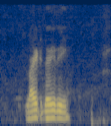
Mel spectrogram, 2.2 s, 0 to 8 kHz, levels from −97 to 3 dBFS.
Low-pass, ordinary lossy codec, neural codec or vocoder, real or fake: 7.2 kHz; MP3, 64 kbps; codec, 16 kHz in and 24 kHz out, 1.1 kbps, FireRedTTS-2 codec; fake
